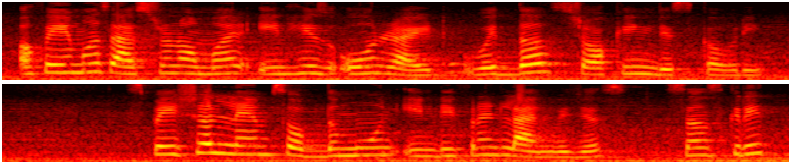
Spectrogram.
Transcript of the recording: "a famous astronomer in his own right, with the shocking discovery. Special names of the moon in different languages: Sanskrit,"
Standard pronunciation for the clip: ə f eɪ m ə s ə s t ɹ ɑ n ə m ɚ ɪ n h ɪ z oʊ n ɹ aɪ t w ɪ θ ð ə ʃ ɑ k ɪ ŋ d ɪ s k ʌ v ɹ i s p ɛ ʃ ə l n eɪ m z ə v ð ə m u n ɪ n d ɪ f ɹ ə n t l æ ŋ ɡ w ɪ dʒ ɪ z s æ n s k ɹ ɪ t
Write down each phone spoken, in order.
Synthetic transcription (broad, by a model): ə f eɪ m ə s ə s t ɹ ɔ n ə m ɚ ɪ n h ɪ z oʊ n ɹ aɪ t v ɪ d ə s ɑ k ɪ ŋ d ɪ s k ʌ v ɹ i s p ɛ ʃ ə l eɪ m s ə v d ə m u n ɪ n d ɪ f ɹ ə n t l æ ŋ ɡ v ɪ dʒ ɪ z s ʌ n s k ɹ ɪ t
